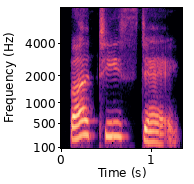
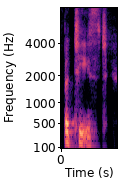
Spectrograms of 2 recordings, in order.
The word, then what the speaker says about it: batiste: As an aside, Professor Google tells me that the American pronunciation is Batiste, Batiste, Batiste. I've only heard it pronounced Batiste, which is the British pronunciation according to Professor Google.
